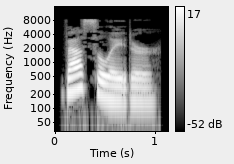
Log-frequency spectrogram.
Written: vacillator

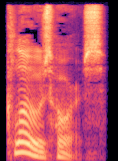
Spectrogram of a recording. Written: clotheshorse

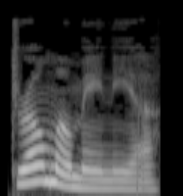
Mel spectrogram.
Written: dromomania

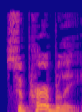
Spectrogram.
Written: superbly

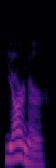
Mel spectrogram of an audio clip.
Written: yarner

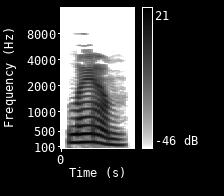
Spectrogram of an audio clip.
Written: lamm

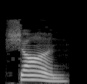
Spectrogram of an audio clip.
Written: shon

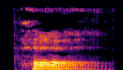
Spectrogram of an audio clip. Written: pall

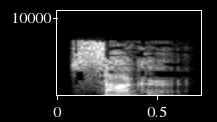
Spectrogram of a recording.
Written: soccer

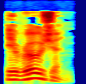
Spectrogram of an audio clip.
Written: erosion

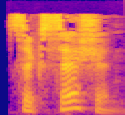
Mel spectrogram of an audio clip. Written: succession

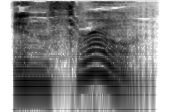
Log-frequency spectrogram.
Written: enthrone

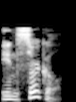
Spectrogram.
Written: encircle

